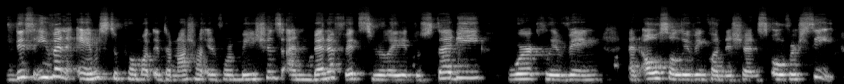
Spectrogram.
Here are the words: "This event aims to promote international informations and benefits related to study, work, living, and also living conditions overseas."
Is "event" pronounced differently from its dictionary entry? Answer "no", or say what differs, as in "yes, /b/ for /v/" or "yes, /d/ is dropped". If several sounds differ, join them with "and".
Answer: yes, /t/ is dropped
